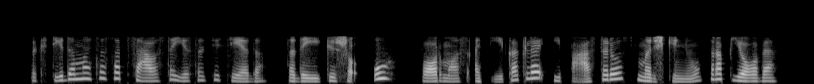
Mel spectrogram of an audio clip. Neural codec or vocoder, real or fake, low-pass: none; real; 3.6 kHz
